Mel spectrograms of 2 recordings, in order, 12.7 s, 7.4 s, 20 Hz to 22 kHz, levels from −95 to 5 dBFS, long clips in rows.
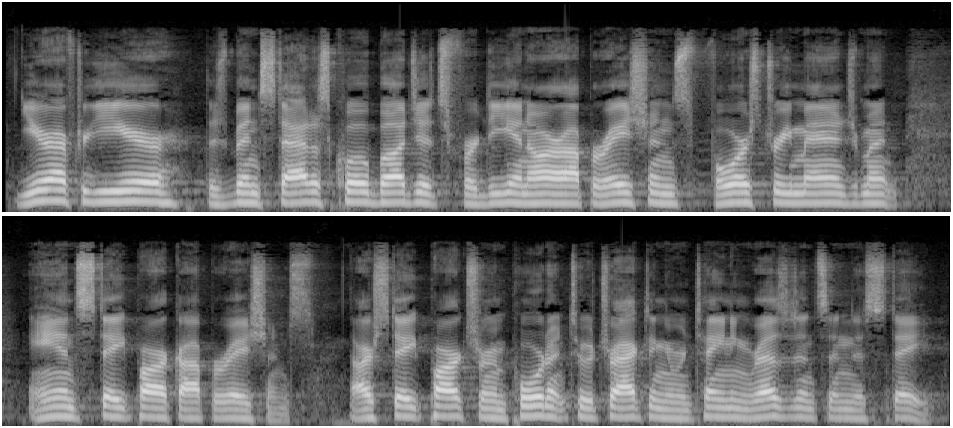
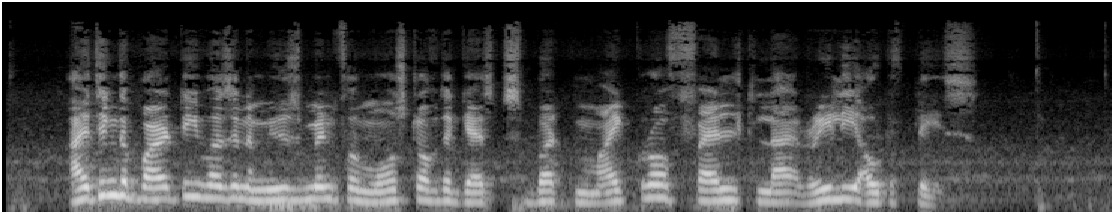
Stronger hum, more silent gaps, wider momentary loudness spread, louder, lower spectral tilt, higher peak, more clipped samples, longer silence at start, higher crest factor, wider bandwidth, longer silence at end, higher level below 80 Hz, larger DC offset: neither; neither; about the same, 9 LU vs 10 LU; about the same, -16 LUFS vs -18 LUFS; second, -4 dB/octave vs -6 dB/octave; about the same, 0 dBFS vs -2 dBFS; neither; second, 0.1 s vs 0.45 s; about the same, 16 dB vs 16 dB; about the same, 14.5 kHz vs 15 kHz; second, 0.15 s vs 0.45 s; second, -58 dBFS vs -50 dBFS; neither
